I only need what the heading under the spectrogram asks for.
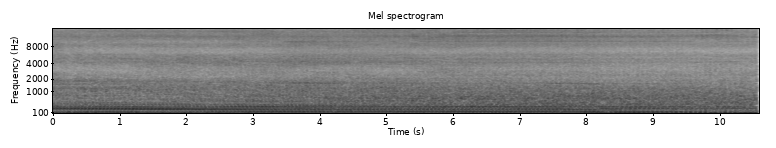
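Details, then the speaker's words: Honda CB550 four-cylinder after carburetor sync: even, steady burble with deep smooth beat, no misses or hunting; idle now adjustable, indicating carbs synced and balanced. "so as you can hear the idle is adjustable now I can put it down as low as like 5 00 all the way up to 10,000 if I wanted so that's a good way to know that the carbs are now synced"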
